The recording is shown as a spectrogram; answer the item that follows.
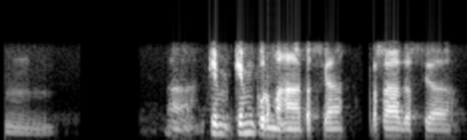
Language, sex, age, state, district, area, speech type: Sanskrit, male, 60+, Karnataka, Dakshina Kannada, rural, conversation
